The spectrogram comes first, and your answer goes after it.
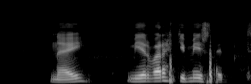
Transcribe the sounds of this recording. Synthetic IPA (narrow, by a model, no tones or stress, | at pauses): neːj | mjɛɾvaɾɛhcɪmɪst̪ep̚t̪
